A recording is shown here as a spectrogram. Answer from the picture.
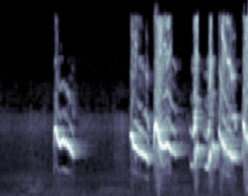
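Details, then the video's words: White-eye caged in a hanging cage, in full song in the explosive shooting style: one isolated high chirp, then a loud rush of rapid, high, sweeping twitters. "Suara Tembakan Dahsyat Pleci Gacor Paling Digemari Para Plecimania Digantangan"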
